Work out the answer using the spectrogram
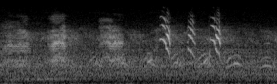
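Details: Rose-ringed parakeets in the town of Empuriabrava, Catalonia, in winter on 26 January 2022, give harsh grating screeches, then three sharp shrill downward shrieks about a third of a second apart, over faint hiss.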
